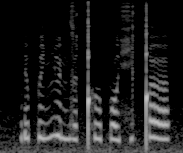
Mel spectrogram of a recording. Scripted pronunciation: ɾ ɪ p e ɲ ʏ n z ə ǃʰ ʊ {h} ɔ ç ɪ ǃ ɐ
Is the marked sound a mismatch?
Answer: yes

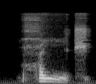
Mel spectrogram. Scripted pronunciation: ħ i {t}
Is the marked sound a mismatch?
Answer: yes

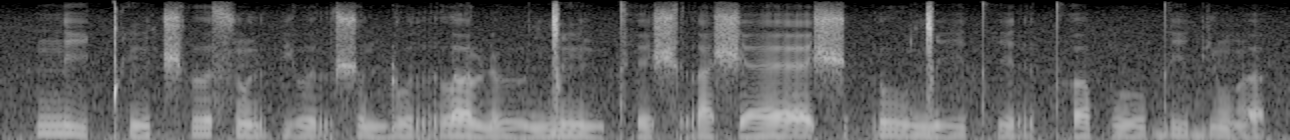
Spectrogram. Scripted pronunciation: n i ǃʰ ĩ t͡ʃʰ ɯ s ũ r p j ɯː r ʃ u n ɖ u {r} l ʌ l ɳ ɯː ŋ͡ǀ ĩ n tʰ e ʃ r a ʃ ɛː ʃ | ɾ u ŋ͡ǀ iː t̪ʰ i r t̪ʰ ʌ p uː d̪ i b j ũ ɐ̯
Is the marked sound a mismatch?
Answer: no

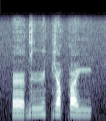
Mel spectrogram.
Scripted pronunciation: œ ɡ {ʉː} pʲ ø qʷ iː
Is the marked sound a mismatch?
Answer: no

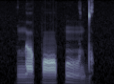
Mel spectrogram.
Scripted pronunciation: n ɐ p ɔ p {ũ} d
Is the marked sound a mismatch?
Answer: no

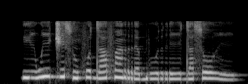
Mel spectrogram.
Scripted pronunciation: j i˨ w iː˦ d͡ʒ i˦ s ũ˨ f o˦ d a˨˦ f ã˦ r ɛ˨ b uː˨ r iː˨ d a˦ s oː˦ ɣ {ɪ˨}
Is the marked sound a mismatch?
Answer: yes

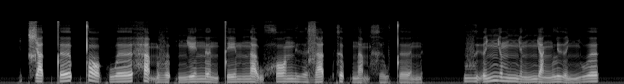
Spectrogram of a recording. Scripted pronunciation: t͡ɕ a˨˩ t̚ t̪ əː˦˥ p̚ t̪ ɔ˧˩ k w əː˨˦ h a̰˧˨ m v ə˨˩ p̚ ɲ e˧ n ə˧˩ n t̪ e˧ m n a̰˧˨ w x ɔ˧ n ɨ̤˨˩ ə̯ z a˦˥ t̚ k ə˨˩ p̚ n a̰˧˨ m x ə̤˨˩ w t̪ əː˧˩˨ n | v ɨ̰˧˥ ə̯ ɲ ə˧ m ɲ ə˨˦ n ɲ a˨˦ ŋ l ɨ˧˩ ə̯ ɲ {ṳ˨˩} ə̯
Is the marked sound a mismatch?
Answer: yes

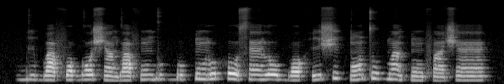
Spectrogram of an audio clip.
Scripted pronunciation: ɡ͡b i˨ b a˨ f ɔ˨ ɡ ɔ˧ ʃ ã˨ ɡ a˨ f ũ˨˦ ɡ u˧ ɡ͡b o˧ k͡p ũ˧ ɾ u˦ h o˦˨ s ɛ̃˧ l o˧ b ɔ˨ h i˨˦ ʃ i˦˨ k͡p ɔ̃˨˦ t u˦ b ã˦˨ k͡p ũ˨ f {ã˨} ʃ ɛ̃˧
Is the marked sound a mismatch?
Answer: no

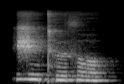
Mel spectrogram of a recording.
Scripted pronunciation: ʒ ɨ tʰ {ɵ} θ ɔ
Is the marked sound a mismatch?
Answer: no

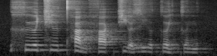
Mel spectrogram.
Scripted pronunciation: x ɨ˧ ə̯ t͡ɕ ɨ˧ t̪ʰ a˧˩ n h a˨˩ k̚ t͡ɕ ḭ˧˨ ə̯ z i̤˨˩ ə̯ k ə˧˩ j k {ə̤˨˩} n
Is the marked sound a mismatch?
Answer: no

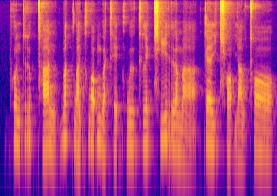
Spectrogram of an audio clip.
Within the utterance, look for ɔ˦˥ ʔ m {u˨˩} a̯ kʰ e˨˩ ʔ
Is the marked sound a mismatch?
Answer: yes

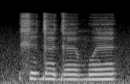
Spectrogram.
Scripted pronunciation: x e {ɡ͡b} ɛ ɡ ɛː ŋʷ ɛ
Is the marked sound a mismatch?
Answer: yes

